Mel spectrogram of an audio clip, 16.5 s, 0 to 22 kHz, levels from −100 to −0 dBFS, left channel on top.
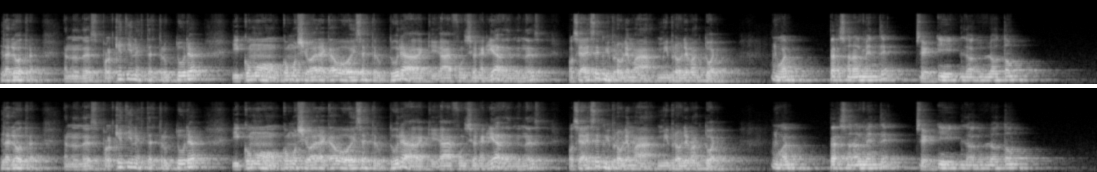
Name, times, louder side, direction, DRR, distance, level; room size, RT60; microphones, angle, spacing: voice 1, 0.0-8.1 8.5-10.8 13.7-14.0, equal, 10° left, 4 dB, 1.4 m, -20 dB
voice 2, 8.9-9.3 11.6-11.9 12.4-13.4 13.8-15.2, left 1 dB, 50° left, 4 dB, 2.1 m, -21 dB
13.0 x 12.5 x 4.4 m, 1.1 s
head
